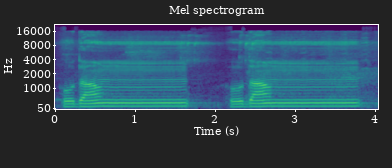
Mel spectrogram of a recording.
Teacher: ناک کے بانسے میں ایک الف کی مقدار تک آواز کو جاری رکھیں گے تو یہ غنہ زمانی مظہرہ ہوگا۔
